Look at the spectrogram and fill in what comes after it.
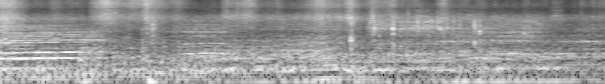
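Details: A calf among young cattle arriving by truck gives one clear, level moo at the opening, followed by quieter lowing against constant engine noise.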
